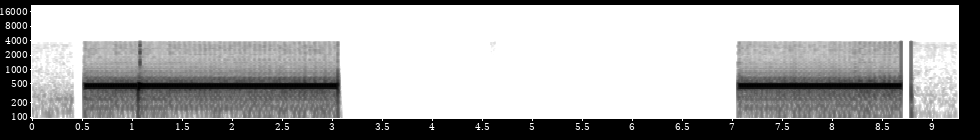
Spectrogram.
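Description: Two long, steady telephone tones play while a bank call is transferred to another line. The first lasts about two and a half seconds, a silent gap of roughly four seconds follows, and then a shorter second tone sounds, with no talk.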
